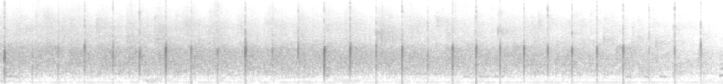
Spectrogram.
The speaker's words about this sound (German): Und ich glaube, da müssen wir jetzt nochmal einen ganz dicken Applaus machen.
